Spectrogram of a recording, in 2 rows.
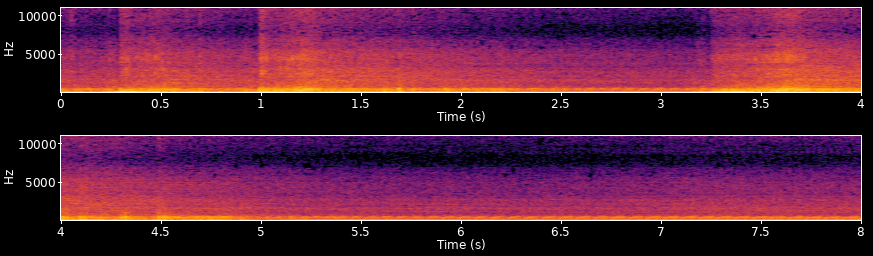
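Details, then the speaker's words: Crown Victoria (Panther) V8 after Magnaflow glasspacks and Speedmaster X-pipe replaced suitcase mufflers and H-pipe, stock resonators and tips kept; deep burble with two quick throttle blips settling to steady mellow idle; healthy exhaust, not very loud. "Not very loud at all, but it's something, so I'm happy. I didn't really want it deafeningly loud."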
